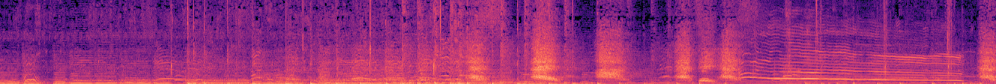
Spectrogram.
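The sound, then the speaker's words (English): A large group of high school girls chants a school war cry in loud unison, rhythmic shouted phrases and rising yells, with a crowd roaring and cheering throughout and sharp whoops toward the end. “HIGH SCHOOL WAR CRY CHALLENGE”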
